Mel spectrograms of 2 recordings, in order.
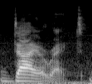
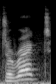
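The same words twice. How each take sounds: First: The word is said with a British pronunciation. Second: The word is said with an American pronunciation. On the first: "while in British, it's pronounced" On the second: "in American English, it's pronounced"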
